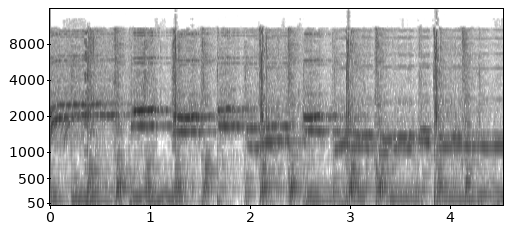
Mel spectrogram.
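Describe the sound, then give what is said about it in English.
A whistled melody rides clearly on top of a played song, its bright tune moving in steady phrases over bass, percussion and backing vocals, with no talking. “If that ain't a whistle, then I don't want to hear a song that has one.”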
